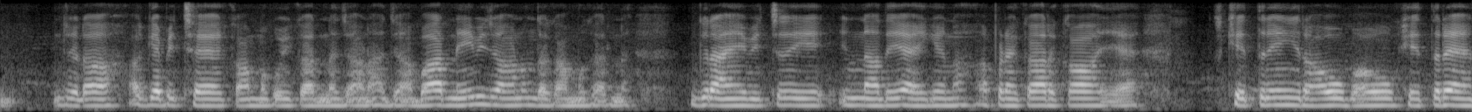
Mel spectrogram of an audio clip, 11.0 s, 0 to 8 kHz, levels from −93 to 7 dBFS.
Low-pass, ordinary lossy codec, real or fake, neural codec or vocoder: 7.2 kHz; none; real; none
